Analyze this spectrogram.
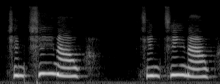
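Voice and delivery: very high, loud falsetto squeal; squeaky cutesy voice. Pretend. Gamer presenting his Chinchino, in a high squeaky voice. Squeaks the Pokémon's name playfully.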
